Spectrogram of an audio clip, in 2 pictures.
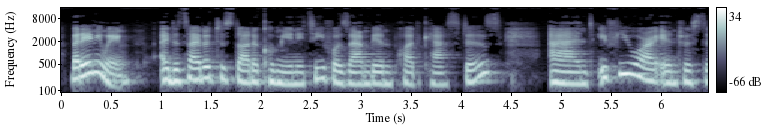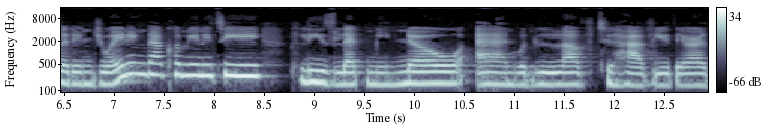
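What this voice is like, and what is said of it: Zambian accent. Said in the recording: “I'm from Zambia and obviously a Zambian podcaster ... my accent”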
